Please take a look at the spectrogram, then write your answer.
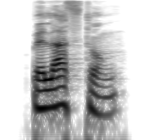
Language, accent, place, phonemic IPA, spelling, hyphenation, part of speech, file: German, Germany, Berlin, /bəˈlastʊŋ/, Belastung, Be‧las‧tung, noun, De-Belastung.ogg
- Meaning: 1. load, weight, pressure, strain 2. burden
